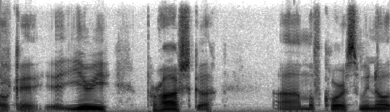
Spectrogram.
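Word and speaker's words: Jiří: It's Yuri Oh, Prohashka. okay, Yuri Prohashka.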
